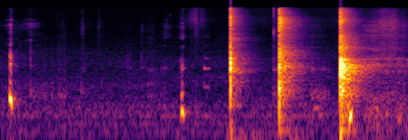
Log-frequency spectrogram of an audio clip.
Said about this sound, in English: You get some claps, man. Look at that. Thank you. Clappity clap clap, sir.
